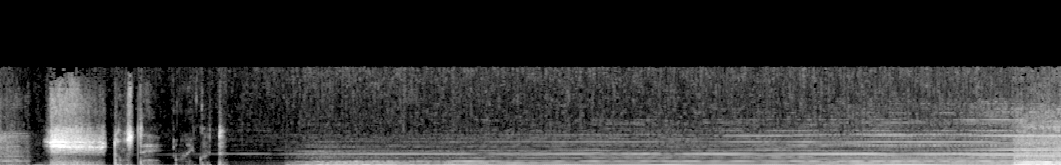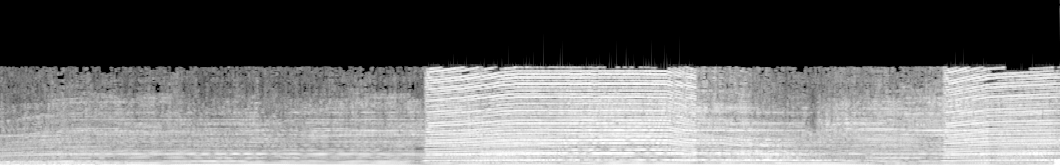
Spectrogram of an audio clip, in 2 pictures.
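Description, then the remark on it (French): A rock music intro jingle opening a recurring show segment: after a short burst of noisy rustling, sustained droning chords swell and grow louder in stages, building into a thick, layered wall of sound with no talking. “Elle commence toujours par un générique qui, qui, qui fait plombe, Ça plombe.”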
